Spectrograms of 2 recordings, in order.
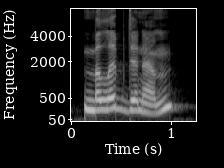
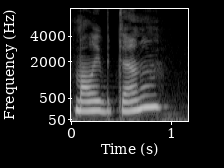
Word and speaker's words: molybdenum: guy discovered oxygen, another one I'm going to have a problem pronouncing, m- molybdenum. You're looking at me as if I could decipher that. Mm, it's like, it looks like Molly B. Denim.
